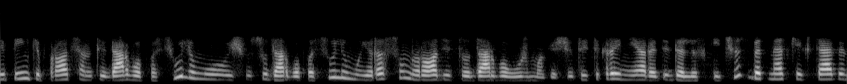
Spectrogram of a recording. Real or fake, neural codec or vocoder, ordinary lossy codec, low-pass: fake; codec, 24 kHz, 0.9 kbps, DualCodec; MP3, 96 kbps; 10.8 kHz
